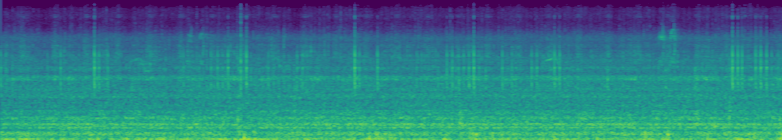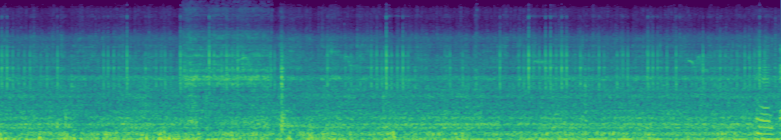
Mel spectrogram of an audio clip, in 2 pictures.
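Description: Steady rumble of riding a bicycle with the camera mounted on it: wind on the microphone and tyres rolling over a concrete deck, with scattered small clicks and rattles. A brief hiss comes about two-thirds of the way through.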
